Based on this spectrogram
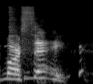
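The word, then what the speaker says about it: Marsai: First of all, you said it wrong and you spelled it wrong, Bruce. I just copy what he wrote. It's your fault. Her name's Marseille. How am I supposed to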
